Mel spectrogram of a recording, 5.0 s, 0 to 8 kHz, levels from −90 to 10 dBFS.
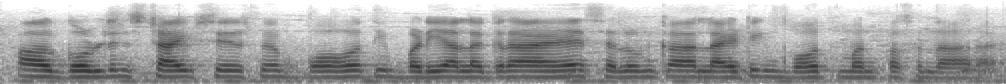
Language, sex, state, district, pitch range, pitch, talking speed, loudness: Hindi, male, Bihar, Kaimur, 170-180 Hz, 175 Hz, 240 wpm, -18 LUFS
